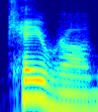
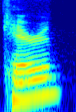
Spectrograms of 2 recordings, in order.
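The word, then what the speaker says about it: Charon: like yeah because I I thought it was KRON that the the the guy who goes over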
